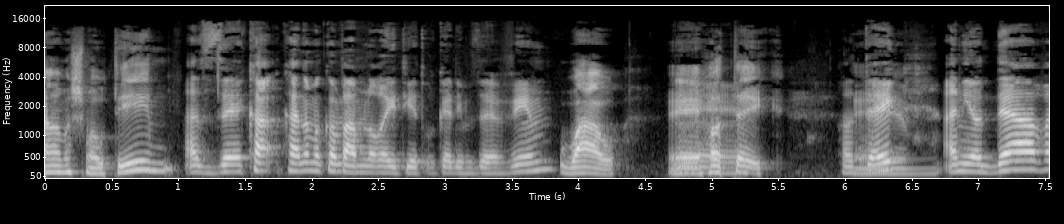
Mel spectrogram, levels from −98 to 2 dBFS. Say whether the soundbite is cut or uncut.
cut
